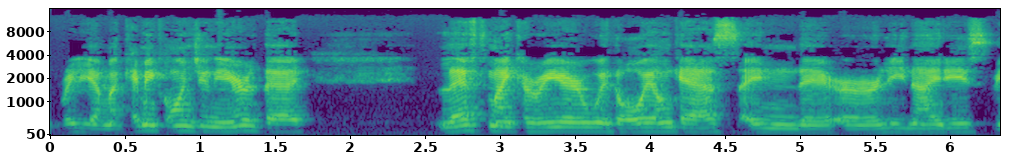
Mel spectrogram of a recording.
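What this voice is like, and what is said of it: Venezuelan Spanish accent. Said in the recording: “I'm obviously from the accent you hear. I'm from Venezuela, South America”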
